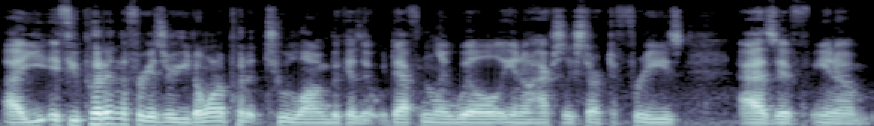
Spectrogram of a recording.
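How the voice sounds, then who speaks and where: Slightly hoarse man rambling on a podcast. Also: lowish voice, steady tone, racing, dark tone. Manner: rambling, many fillers and restarts. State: slightly hoarse, sore throat. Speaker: podcast host. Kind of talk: casual solo podcast monologue.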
